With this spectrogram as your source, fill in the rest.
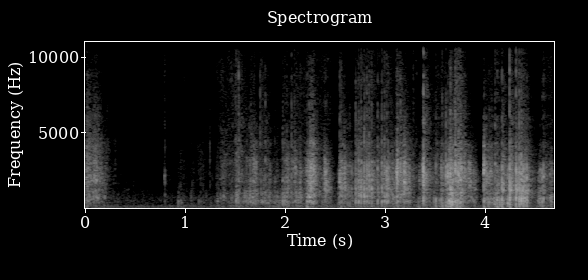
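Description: A glossy paper magazine is held spread open while fingertips flip through its thin pages one after another. After a quiet start, bright, dry fluttering and crinkling swell into dense, crackly page rustles that grow louder toward the end.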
